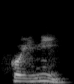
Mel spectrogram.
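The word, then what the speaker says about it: koiné: en el griego que se llama coiní. Yo lo pronuncio así. Yo pronuncio la yo hago siempre la pronunciación moderna.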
